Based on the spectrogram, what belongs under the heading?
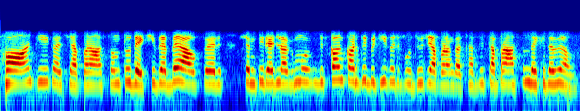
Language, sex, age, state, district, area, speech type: Odia, female, 18-30, Odisha, Sundergarh, urban, conversation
